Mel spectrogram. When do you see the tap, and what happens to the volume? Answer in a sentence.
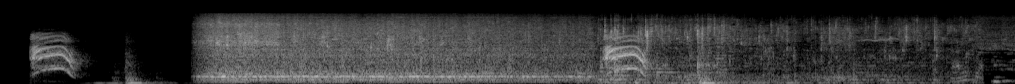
The tap can be heard from 1.9 to 10.1 s, getting quieter.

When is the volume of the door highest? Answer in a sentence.
The volume of the door peaks at 6 seconds.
